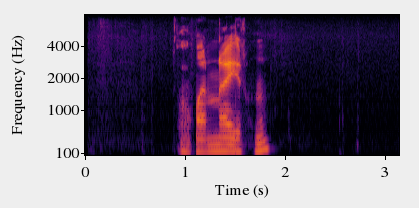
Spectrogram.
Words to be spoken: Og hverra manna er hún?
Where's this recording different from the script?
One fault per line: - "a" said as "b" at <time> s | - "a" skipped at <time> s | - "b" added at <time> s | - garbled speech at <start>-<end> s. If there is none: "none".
- "hverra" skipped at 1.0 s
